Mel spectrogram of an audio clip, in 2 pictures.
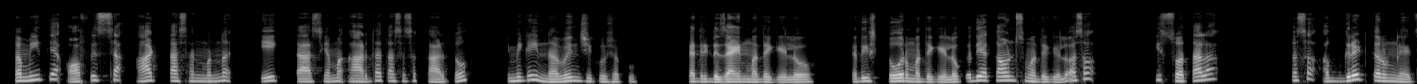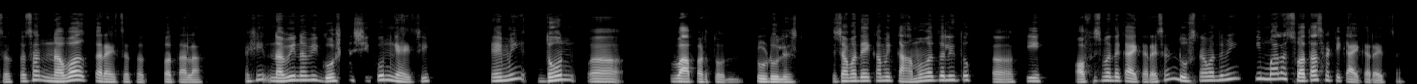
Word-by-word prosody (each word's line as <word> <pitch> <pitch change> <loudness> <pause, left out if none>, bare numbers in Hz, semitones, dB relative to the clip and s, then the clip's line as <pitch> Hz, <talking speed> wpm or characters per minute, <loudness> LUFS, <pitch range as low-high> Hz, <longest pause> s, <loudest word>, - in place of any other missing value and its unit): तर 170 - +6
मी 190 +5 +2
त्या 235 - +2 0.2
ऑफिसच्या 195 +9 -1 0.2
8 175 +1 +4
तासांमधनं 155 0 -1 0.4
1 180 - -3
तास 130 0 +2
या 135 - -1
मग 155 +2 -1 0.2
अर्धा 135 +7 0
तास 160 -1 -4
असं 150 +3 -7
काढतो, 125 +7 0
की 155 - -15
मी 170 +2 +2
काही 210 +4 +1
नवीन 145 +2 +3
शिकू 135 -4 -3
शकू. 115 -2 -7 0.5
कधी 130 +1 +2
डिझाइनमध्ये 125 -1 +5
गेलो, 110 +1 +2 0.4
कधी 145 +5 +1
स्टोअरमध्ये 145 -5 +3
गेलो, 115 +2 +1
कधी 160 +6 +4
अकाउंट्समध्ये 180 -9 +2
गेलो. 115 +1 -1
असं 225 +8 -1 0.6
की 210 - -3
स्वतःला 175 +4 +2 0.8
कसं 185 +8 -2
अपग्रेड 145 +10 +4
करून 155 -4 +3
घ्यायचं, 120 -2 -2
कसं 170 +4 -1
नवं 175 +10 +6
करायचं 120 -4 0 0.2
स्वतःला. 110 -2 -4 0.5
अशी 210 +10 -5
नवी-नवी 200 +5 +2
गोष्ट 165 +5 0
शिकून 195 +6 -2
घ्यायची. 140 -2 0 0.7
हे 170 - +3
मी 225 +8 0 0.3
2 210 +4 +4 0.2
अ, 130 - -3 0.8
वापरतो 125 -3 +3 0.3
टू 135 -2 +3
डू 125 -1 +4
लिस्ट. 115 0 -2
त्याच्यामध्ये 160 +5 -1
एक 170 - -8 0.2
कामाबद्दल 160 +10 +1
लिहितो 200 0 -1 0.2
अ, 115 0 -2
की 150 +5 -4 0.4
ऑफिसमध्ये 175 +5 -3
काय 145 -5 +5
करायचं 120 - -3
आणि 255 - -6
दुसऱ्यामध्ये 180 +4 0
मी 265 +1 -5
मला 250 +1 +1
स्वतःसाठी 200 -3 +1
काय 125 -8 0
करायचं 110 +3 -6
आहे. 130 - -21
150 Hz, 150 wpm, -23 LUFS, 125-185 Hz, 0.8 s, तर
